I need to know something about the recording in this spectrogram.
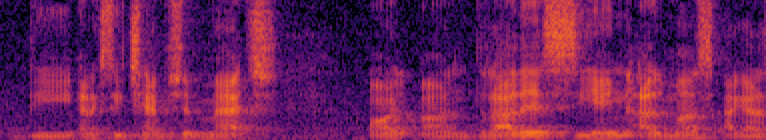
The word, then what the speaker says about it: Andrade Cien Almas: And as of right now, the NXT Championship match on Andrade Cien Almas.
